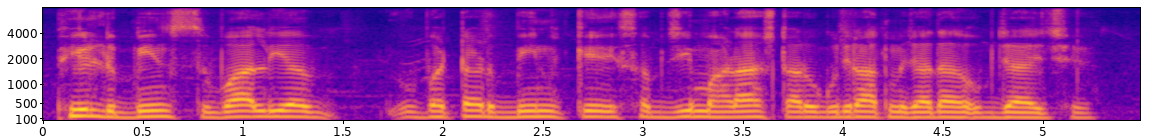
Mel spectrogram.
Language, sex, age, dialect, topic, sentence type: Maithili, male, 25-30, Angika, agriculture, statement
